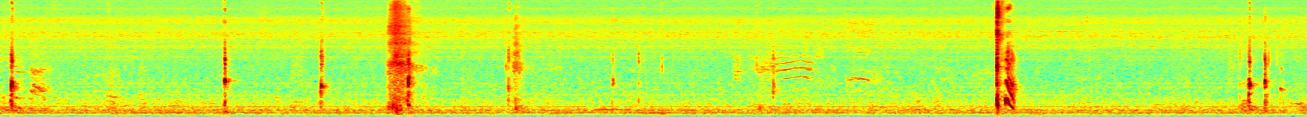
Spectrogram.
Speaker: Guys, what's going on this morning? Do you have a hiccup chorus? Hiccup chorus?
